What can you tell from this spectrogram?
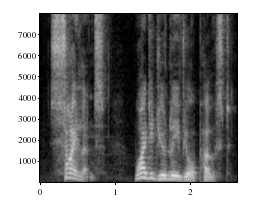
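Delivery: a hint of a furious major cutting him off; barked order. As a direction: major silencing a cowardly gunner, mock bark. Major shouting at the soldier.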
